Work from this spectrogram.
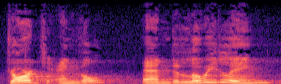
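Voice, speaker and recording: A man's voice: high voice, animated, slow, fairly bright tone, heavily acted. An actor playing a jury foreman in an audio drama, formally declaiming a verdict. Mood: solemn, formal. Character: tense male jury foreman announcing a verdict. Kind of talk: dramatized courtroom announcement. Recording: long hall-like reverb.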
